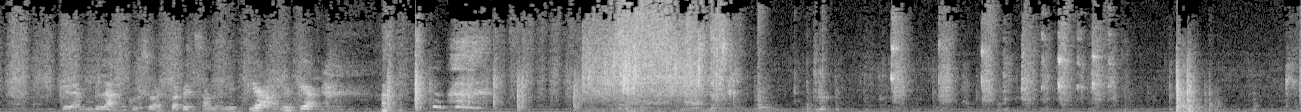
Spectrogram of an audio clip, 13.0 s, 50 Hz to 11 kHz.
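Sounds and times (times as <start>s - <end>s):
tap water running into a steel sink: 5.8s - 7.6s.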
